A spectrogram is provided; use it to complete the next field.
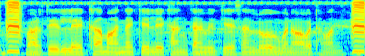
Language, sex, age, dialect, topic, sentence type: Bhojpuri, male, 18-24, Northern, banking, statement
